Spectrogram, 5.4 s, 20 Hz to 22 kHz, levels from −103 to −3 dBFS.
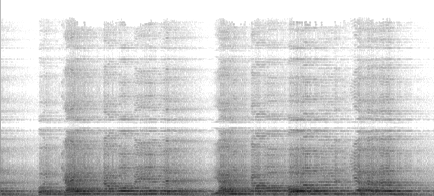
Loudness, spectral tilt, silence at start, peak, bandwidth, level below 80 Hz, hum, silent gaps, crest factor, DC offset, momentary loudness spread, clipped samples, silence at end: -25 LUFS; -5.5 dB/octave; 0 s; -6 dBFS; 13 kHz; -52 dBFS; none; none; 18 dB; under 0.1%; 12 LU; under 0.1%; 0 s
